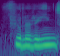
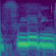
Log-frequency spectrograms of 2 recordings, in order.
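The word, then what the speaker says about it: fullerenes: कोई बेटे इसे फ्यूलरीन्स कहते हैं, कोई फुलेरीन्स कहते हैं. So there are different names pronunciation depending upon the reasons. So आई यूज to call it फ्यूलरीन्स.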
